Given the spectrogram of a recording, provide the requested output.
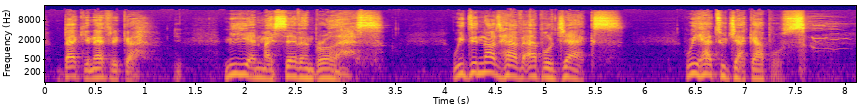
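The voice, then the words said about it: Put-on Nigerian accent. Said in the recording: “that Nigerian accent I picked up from that bit ... it's just like a certain inflection”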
